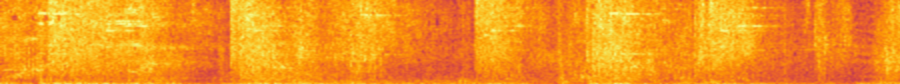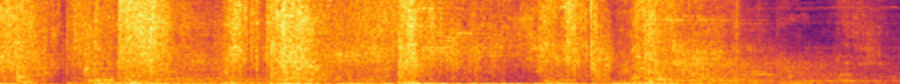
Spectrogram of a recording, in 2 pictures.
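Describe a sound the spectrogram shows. Game spell effects and attacks crackle and burst in quick succession.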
